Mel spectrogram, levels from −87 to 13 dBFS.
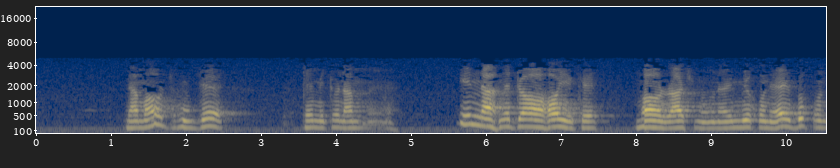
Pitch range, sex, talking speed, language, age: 140-190 Hz, male, 75 wpm, Persian, 60-79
